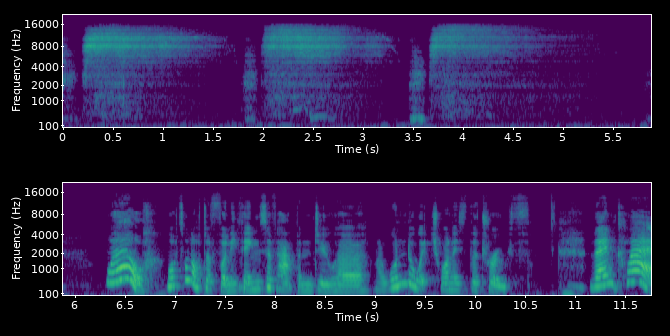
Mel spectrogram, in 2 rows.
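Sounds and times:
voice imitating snake hisses: 0.0s - 5.4s
quick breaths: 0.0s - 6.3s
speech: 6.6s - 11.7s.

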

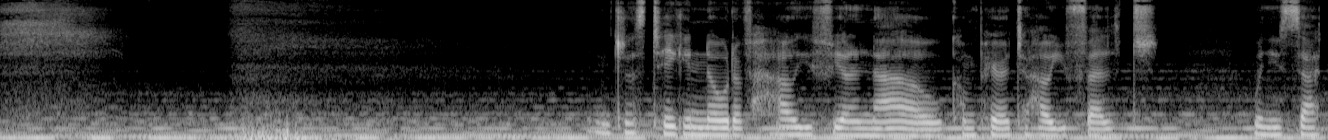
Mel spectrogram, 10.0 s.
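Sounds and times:
slow deep breath during a guided grounding meditation: 0.0s - 4.0s
steady low hum: 0.0s - 9.9s
speech: 4.6s - 8.8s, 9.4s - 9.9s.

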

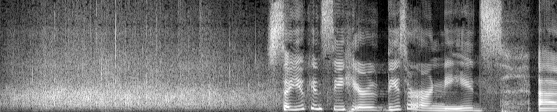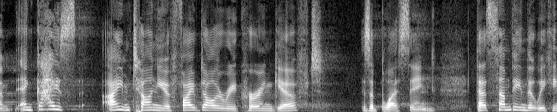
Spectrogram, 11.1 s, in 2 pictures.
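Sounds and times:
audience applause: 0.0s - 2.8s
speech: 2.7s - 11.1s.

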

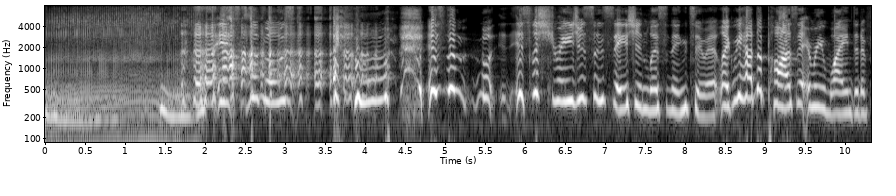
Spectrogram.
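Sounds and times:
voice imitating an airplane with a buzzing drone: 1.3s - 3.4s
speech: 1.4s - 10.3s
person chuckling: 1.5s - 5.2s.

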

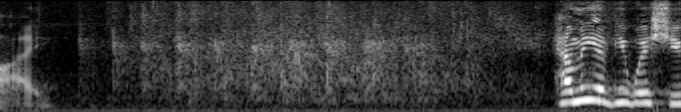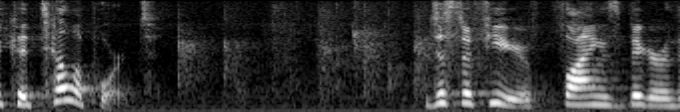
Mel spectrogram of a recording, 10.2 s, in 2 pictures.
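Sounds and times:
speech: 0.0s - 0.5s, 4.2s - 6.3s, 8.3s - 10.1s
audience clapping: 0.6s - 4.0s, 6.4s - 8.6s.

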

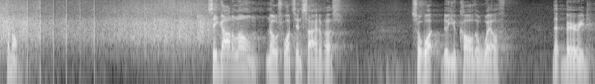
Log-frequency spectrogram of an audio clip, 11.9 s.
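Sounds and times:
audience applauding: 0.0s - 4.3s
speech: 0.1s - 0.5s, 4.2s - 6.9s, 8.2s - 10.2s, 11.1s - 11.8s.

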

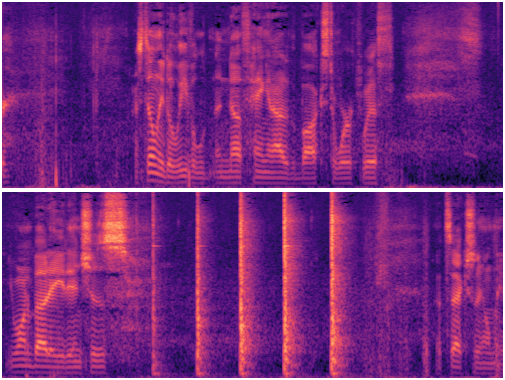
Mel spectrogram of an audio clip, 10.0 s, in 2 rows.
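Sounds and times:
speech: 1.4s - 6.5s, 9.4s - 10.0s
hammering cable staples into wood: 6.5s - 8.6s.

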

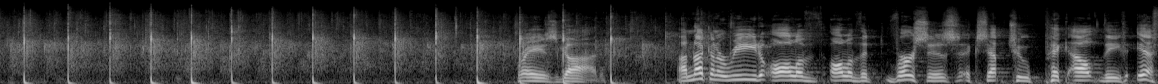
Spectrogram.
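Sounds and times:
audience clapping hands: 0.0s - 7.6s
speech: 5.2s - 6.2s, 6.8s - 11.5s.

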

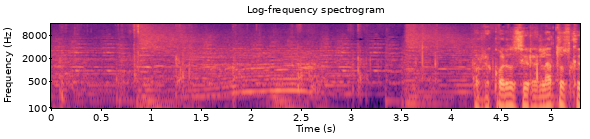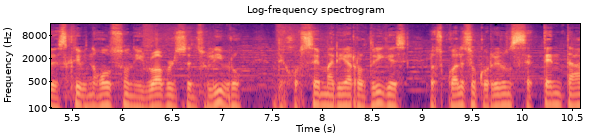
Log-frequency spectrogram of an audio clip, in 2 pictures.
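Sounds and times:
oxen mooing: 1.2s - 3.0s
speech: 4.2s - 10.5s.

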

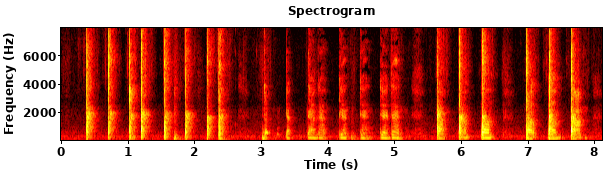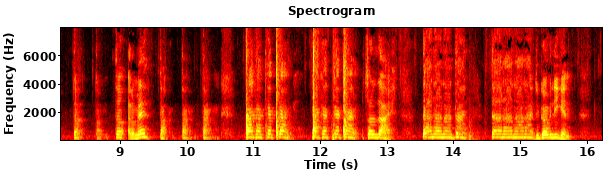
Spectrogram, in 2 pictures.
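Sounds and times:
rhythmic hand claps: 0.3s - 2.6s, 5.6s - 7.9s, 10.2s - 12.7s
faint vocal sounds: 3.0s - 16.2s
speech: 3.8s - 5.8s, 6.4s - 7.5s, 8.3s - 9.7s, 11.0s - 16.2s.

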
